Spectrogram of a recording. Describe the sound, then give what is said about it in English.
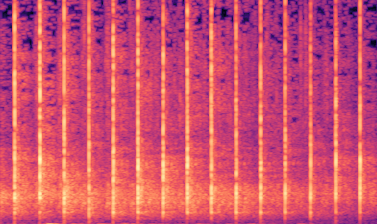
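An audience claps hands together in steady unison, roughly fifteen sharp, evenly spaced claps at a brisk pace, loud and crisp with no talking over them. “let's clap our hands and thank God for him this evening.”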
